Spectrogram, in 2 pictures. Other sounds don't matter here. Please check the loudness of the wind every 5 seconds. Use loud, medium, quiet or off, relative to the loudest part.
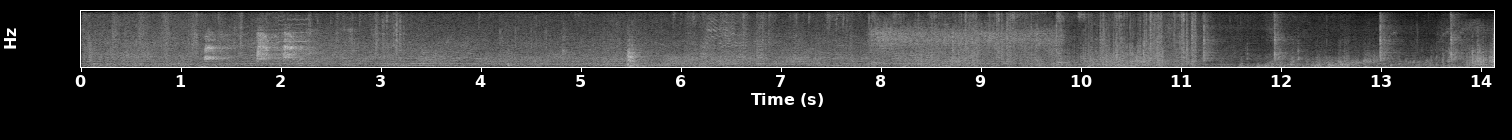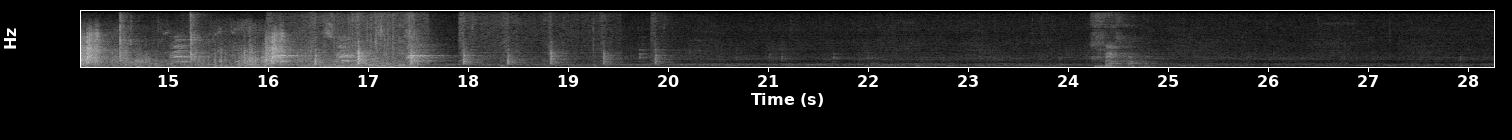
medium, loud, loud, loud, off, off.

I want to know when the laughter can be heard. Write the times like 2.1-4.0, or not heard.
6.0-6.5, 24.2-24.9.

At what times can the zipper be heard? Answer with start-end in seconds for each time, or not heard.
not heard.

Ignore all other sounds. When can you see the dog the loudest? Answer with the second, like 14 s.
2 s.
